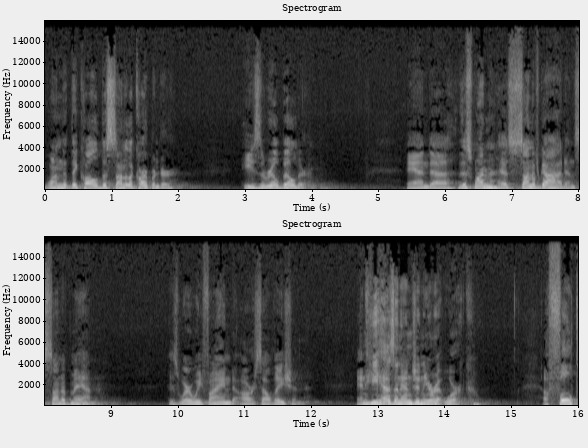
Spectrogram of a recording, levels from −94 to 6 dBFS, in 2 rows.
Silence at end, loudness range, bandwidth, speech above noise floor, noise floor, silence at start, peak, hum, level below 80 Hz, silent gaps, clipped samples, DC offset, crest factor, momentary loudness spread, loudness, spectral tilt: 0 s; 6 LU; 16 kHz; 36 dB; -63 dBFS; 0 s; -10 dBFS; none; -58 dBFS; none; under 0.1%; under 0.1%; 18 dB; 17 LU; -27 LUFS; -5.5 dB/octave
